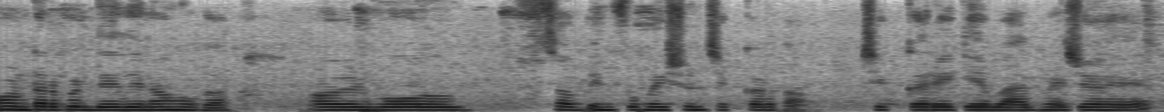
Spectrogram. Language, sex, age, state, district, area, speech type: Urdu, female, 18-30, Telangana, Hyderabad, urban, spontaneous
